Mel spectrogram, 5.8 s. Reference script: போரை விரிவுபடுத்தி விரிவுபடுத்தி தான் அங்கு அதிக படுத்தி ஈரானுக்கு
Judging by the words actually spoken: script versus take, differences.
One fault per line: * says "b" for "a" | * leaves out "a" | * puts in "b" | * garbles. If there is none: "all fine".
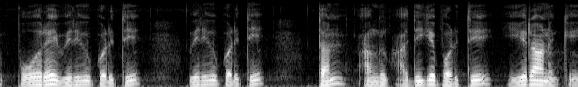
all fine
